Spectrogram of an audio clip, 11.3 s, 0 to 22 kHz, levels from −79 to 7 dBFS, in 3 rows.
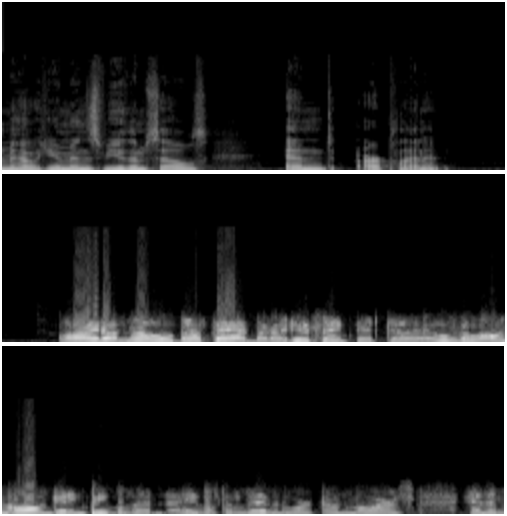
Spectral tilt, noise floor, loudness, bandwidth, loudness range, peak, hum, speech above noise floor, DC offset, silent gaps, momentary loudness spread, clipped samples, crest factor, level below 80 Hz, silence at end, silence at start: -7.5 dB/octave; -66 dBFS; -20 LUFS; 12.5 kHz; 10 LU; -4 dBFS; none; 46 dB; under 0.1%; none; 16 LU; under 0.1%; 16 dB; -48 dBFS; 0 s; 0 s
